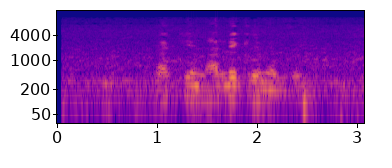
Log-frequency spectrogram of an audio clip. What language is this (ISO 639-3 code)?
lrk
